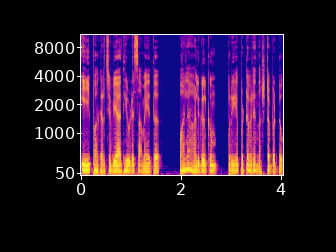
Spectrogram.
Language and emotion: Malayalam, sad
